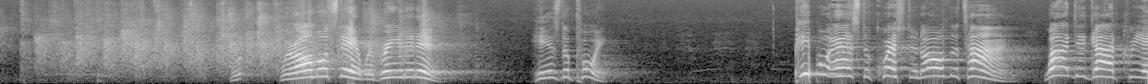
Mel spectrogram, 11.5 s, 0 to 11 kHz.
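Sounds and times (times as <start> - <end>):
church congregation clapping during a sermon: 0.0 - 5.0
speech: 2.3 - 4.5, 5.3 - 6.2, 8.0 - 11.4.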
